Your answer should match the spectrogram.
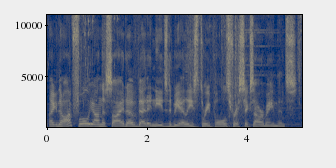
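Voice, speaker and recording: A man's voice: fairly high pitch, moderate pace, soft background music. A man chatting casually while streaming a game, swearing and using plenty of slang. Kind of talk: casual livestream chat while gaming.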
